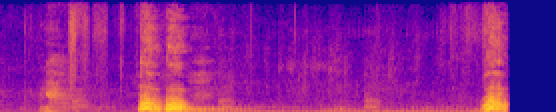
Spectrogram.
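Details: Brian the Staffy, a Staffordshire Bull Terrier, barks at a strange noise: a rapid double bark, a stretch of low background hum, then one more loud bark, with a faint Spanish voice near the start.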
